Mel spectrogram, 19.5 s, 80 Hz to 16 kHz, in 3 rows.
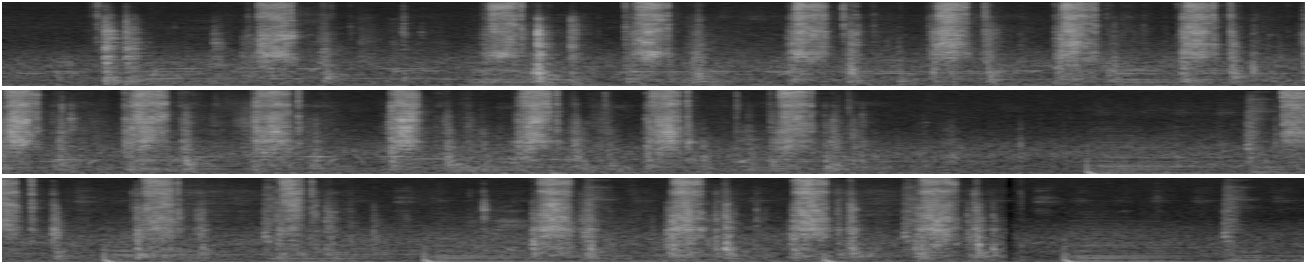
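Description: A ratchet backing out a 10mm bolt on the front end of a Tacoma, a rapid run of close, crisp clicking strokes, a short pause, then more clicking bursts with a few low clunks, no talk.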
